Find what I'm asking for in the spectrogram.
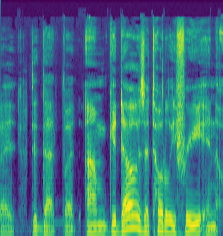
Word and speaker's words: Godot: Godot, I, I used to call Godot Godot because I never heard anyone say it out loud, and it's spelt like Godot.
